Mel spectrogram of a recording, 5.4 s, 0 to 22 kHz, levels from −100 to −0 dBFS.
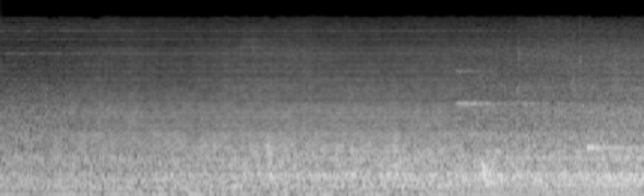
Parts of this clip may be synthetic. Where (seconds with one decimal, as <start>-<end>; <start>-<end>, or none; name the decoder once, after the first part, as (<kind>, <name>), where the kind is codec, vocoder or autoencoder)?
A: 0.6-3.8 (vocoder, Vocos)

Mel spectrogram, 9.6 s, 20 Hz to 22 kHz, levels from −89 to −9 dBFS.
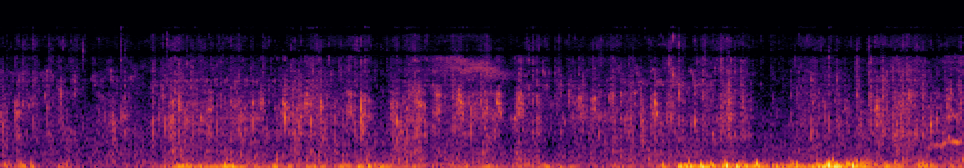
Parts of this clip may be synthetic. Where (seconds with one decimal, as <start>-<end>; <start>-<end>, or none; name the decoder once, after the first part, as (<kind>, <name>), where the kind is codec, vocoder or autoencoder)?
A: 4.1-4.9 (codec, DAC)

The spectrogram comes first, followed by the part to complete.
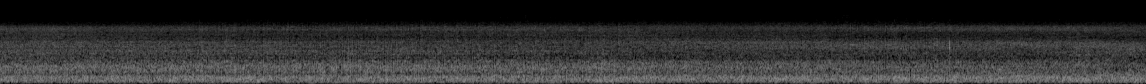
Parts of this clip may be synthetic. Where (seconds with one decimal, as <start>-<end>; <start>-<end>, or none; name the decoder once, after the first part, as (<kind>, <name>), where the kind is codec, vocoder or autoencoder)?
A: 1.9-6.2 (vocoder, Vocos); 8.3-9.6

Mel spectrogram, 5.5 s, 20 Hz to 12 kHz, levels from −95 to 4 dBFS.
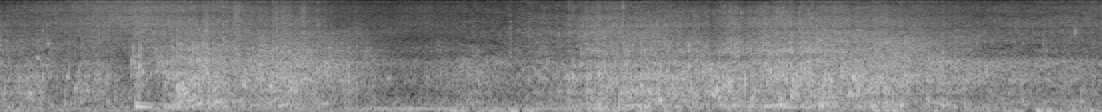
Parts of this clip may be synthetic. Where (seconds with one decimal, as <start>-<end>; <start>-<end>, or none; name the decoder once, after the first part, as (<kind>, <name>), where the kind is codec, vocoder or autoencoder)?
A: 1.0-2.3 (codec, SNAC); 4.1-4.9

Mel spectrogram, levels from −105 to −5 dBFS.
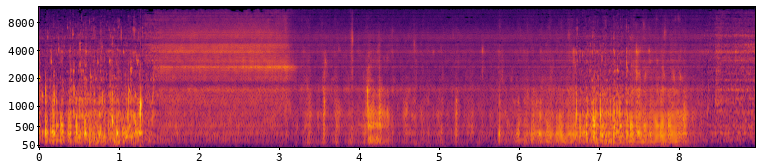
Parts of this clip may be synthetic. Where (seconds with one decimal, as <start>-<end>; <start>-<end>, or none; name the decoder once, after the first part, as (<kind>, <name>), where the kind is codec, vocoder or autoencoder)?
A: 1.5-6.7 (vocoder, Vocos); 7.4-8.3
